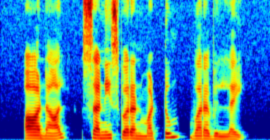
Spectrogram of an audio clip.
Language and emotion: Tamil, neutral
